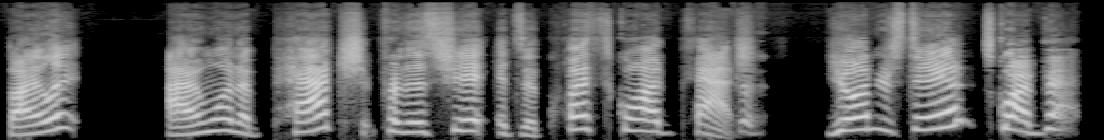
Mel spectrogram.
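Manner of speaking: loud, high, insistent demand; hammed-up indignant ultimatum; mock demanding. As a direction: demand it loudly, punching each phrase. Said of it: "He goes".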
